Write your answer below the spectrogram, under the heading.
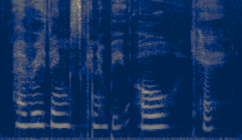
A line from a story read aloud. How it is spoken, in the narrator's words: whispering softly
